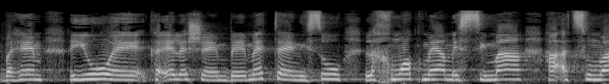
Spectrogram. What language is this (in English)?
Hebrew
